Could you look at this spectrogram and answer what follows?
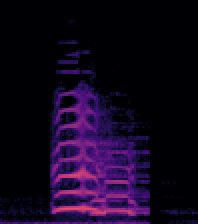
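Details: A common crane gives a single loud, rich trumpeting call of about a second, holding steady then dipping slightly, echoing over a field in thick early-morning fog; a pair of cranes was seen there.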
